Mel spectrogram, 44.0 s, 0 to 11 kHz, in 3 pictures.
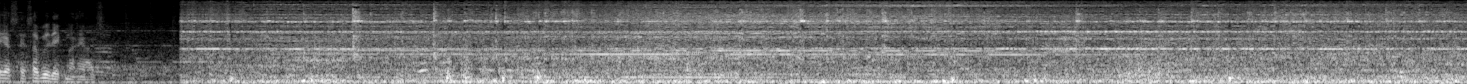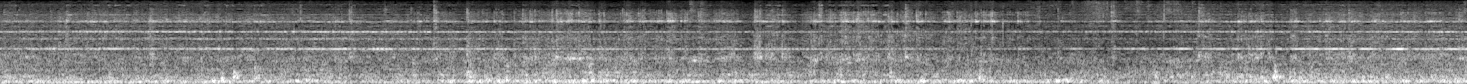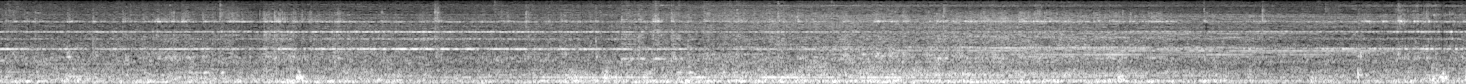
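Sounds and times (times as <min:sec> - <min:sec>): train rumbling on track: 0:00.0 - 0:44.0.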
